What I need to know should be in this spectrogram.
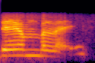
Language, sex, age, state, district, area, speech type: Bodo, female, 18-30, Assam, Chirang, rural, conversation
